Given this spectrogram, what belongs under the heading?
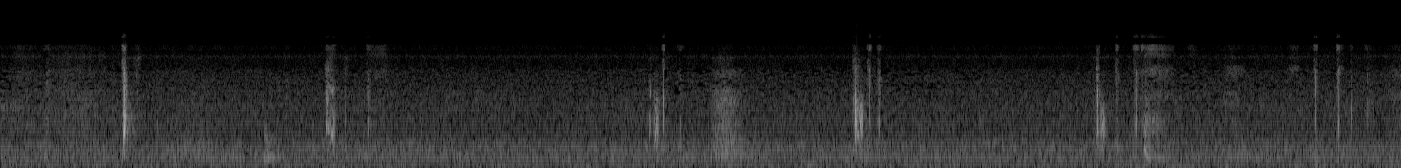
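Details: An infant hiccuping, recorded with a Flip Video camcorder: brief, sharp hiccups recurring every two to three seconds in a quiet room, with soft vocal noises.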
